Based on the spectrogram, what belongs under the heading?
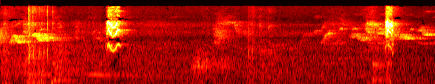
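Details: Female Double-collared Seedeater giving calls meant to excite males: two loud, crisp chips nearly three seconds apart, with faint high twittering and light clicks between them.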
